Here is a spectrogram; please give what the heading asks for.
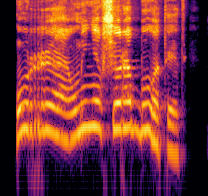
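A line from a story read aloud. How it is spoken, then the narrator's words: Joyful. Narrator (Russian): радостно захлопала в ладоши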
